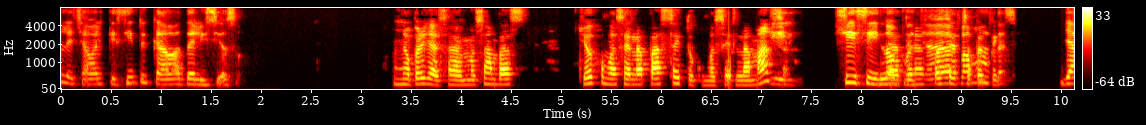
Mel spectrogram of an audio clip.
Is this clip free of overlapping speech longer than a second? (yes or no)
no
